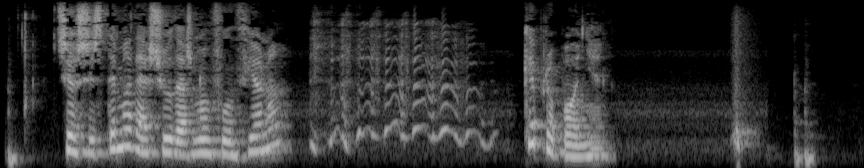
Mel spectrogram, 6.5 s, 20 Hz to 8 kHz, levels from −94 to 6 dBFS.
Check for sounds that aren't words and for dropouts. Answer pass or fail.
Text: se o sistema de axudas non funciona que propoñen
fail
